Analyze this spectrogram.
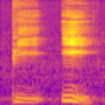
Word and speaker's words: ποιεῖ: Ποιεῖ, the combination of omicron and iota makes the sound E, and also the combination of epsilon and iota makes the sound E. So this word is pronounced ποιεῖ.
